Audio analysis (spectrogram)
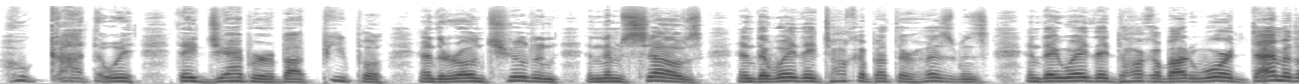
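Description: A man's voice: fairly high pitch, no room sound, studio quality, voice pushed up, lightly acted. A man voicing an angry, anguished rebel, explosive and exasperated, in an audiobook. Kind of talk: audiobook character voice.

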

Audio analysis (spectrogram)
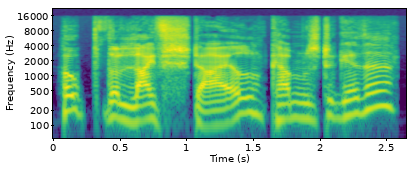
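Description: Man putting on a fussy, wavering old gentleman. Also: medium pitch, big pitch swings, unhurried, no room sound, clean studio sound, pitched above the performer's own voice. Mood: cold, sad. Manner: hesitant, courteous, indignantly lofty. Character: polite, fussy old man, proud craftsman, easily affronted.

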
